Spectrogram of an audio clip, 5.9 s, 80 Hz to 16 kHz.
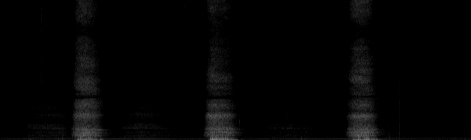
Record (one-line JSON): {"exhalation_length": "5.9 s", "exhalation_amplitude": 3773, "exhalation_signal_mean_std_ratio": 0.34, "survey_phase": "alpha (2021-03-01 to 2021-08-12)", "age": "45-64", "gender": "Female", "wearing_mask": "No", "symptom_none": true, "smoker_status": "Never smoked", "respiratory_condition_asthma": false, "respiratory_condition_other": false, "recruitment_source": "REACT", "submission_delay": "3 days", "covid_test_result": "Negative", "covid_test_method": "RT-qPCR"}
